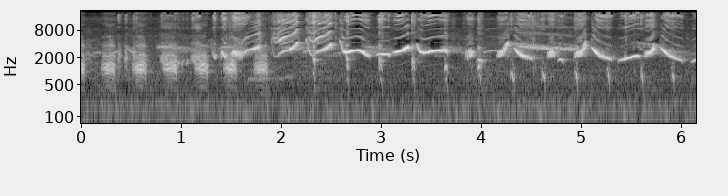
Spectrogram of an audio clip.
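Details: Tame caged Chinese hwamei on a table: harsh rasping notes open, then a rhythmic chain of loud downslurred and upswept whistles repeated roughly twice a second.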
